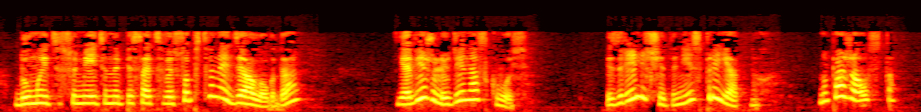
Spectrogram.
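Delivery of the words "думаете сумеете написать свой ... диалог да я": ordinary delivery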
